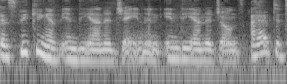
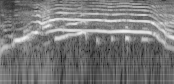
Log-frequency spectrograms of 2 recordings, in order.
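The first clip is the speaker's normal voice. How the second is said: imitated kid's shriek; 7 dB louder than usual. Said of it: "And the kid goes".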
